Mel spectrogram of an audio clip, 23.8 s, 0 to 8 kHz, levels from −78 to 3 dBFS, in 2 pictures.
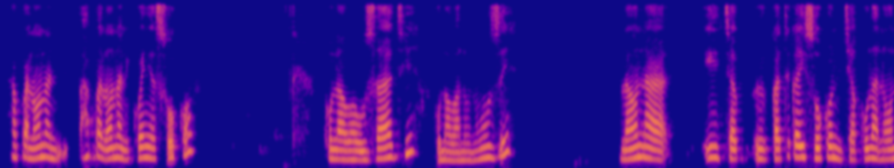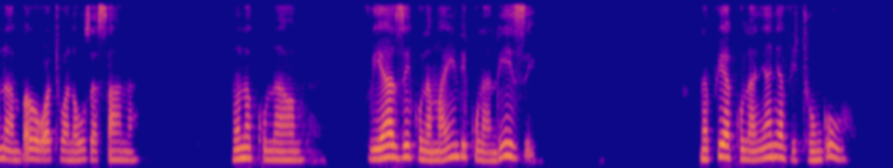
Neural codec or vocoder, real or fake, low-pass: codec, 16 kHz, 2 kbps, X-Codec, HuBERT features, trained on LibriSpeech; fake; 7.2 kHz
